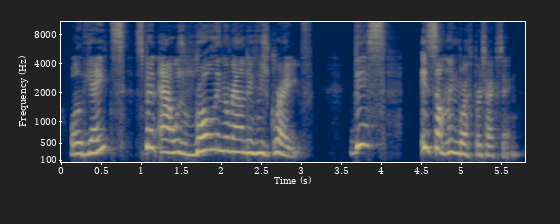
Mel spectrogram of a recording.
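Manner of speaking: lightly voiced Remus, fervent and coaxing; Remus pleading. A narrator's reading. Remus lectures Sirius on the couple.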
